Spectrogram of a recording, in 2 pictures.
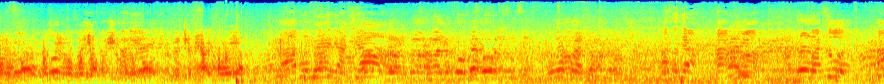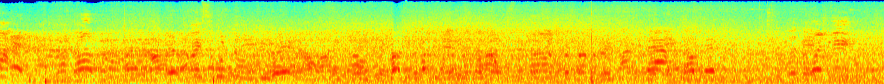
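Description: A football thuds as a player kicks it.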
